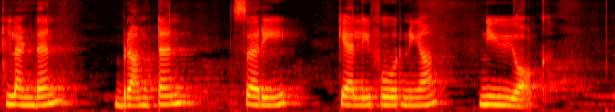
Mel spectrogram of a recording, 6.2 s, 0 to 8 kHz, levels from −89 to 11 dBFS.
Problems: continuous background conversations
